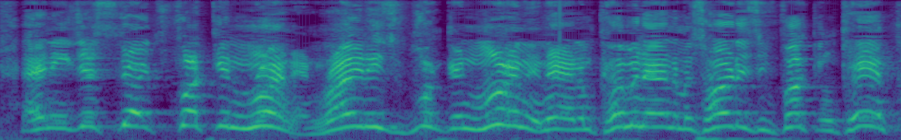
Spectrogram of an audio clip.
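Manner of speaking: ordinary talk, nothing marked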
